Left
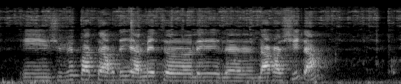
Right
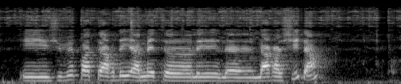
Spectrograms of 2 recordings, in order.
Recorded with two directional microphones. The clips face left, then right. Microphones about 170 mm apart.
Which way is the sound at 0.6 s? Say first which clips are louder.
Right 7 dB; 25° right (ahead or behind).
